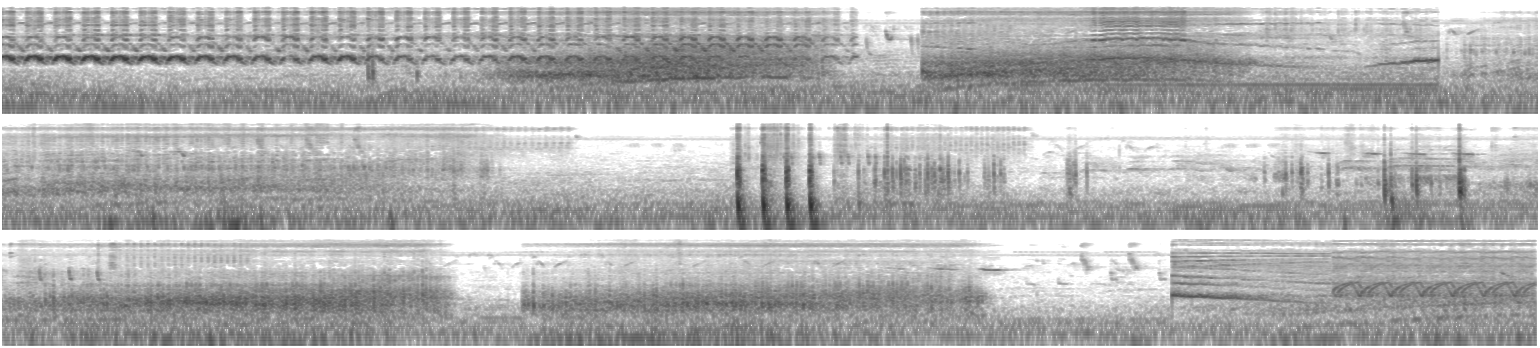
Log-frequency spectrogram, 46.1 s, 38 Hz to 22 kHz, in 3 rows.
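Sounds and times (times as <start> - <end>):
rising and falling wailing tone: 0.0 - 8.5, 9.2 - 14.4, 42.5 - 46.0
toy warbling siren: 0.0 - 14.4, 15.2 - 20.3, 28.1 - 35.3, 36.0 - 40.6, 42.4 - 46.0.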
